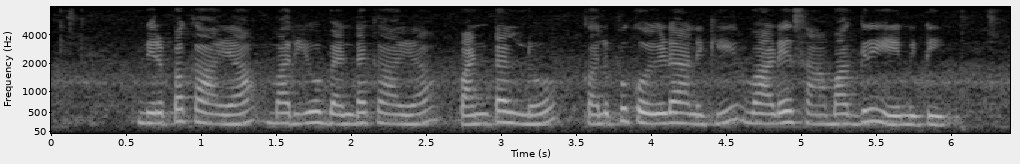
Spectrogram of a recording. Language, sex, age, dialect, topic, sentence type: Telugu, female, 25-30, Utterandhra, agriculture, question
